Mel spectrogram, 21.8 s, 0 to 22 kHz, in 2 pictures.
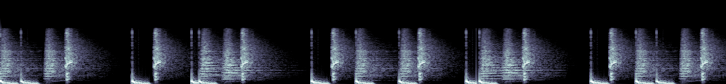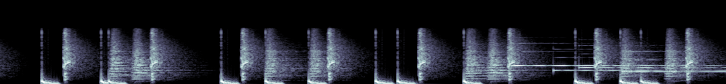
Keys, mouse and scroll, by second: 8.4 click, 12.0 click, 14.2 click, 14.4 right click, 14.6 double right click, 15.4 click, 15.6 click, 15.9 click, 16.0 double click, 16.3 middle click, 20.7 click, 20.8 click, 21.0 right click, 21.2 double right click.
